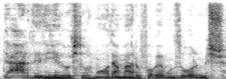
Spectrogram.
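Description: A man's voice: mid-range voice, steady tone, natural voice. An actor playing a vain, touchy famous footballer who boasts and complains to his therapist in a sitcom. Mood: boastful. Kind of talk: sitcom acting.

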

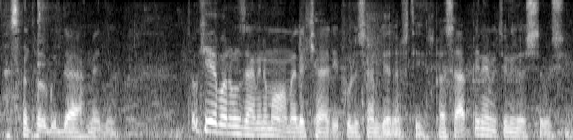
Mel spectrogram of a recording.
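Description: A man's voice: fairly low pitch, lively intonation, natural voice. A man playing a curt, defiant son. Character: stubborn young man named Arash, proud and curt. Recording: background noise.

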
